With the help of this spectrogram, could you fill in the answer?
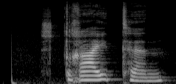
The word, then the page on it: argument: Australian English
